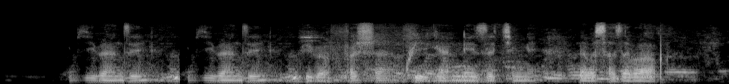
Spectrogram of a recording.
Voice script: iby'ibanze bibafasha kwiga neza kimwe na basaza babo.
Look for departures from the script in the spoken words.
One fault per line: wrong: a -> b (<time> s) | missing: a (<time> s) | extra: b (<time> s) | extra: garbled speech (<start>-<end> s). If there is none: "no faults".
extra: iby'ibanze (1.9 s)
